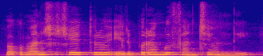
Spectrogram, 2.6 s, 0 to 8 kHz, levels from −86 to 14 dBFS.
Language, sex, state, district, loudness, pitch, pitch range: Telugu, female, Telangana, Hyderabad, -14 LUFS, 230 Hz, 215-245 Hz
